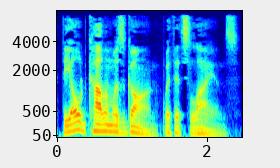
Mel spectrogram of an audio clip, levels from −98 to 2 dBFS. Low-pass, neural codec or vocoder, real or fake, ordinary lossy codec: 7.2 kHz; codec, 16 kHz, 0.9 kbps, LongCat-Audio-Codec; fake; MP3, 32 kbps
